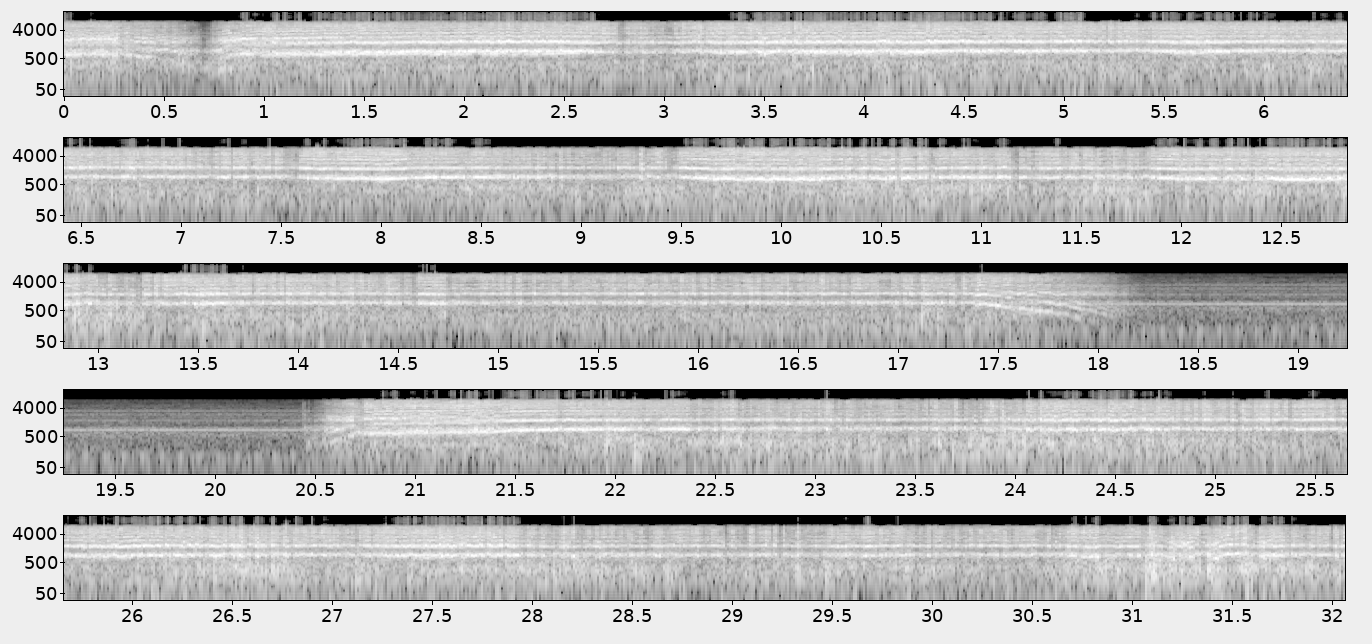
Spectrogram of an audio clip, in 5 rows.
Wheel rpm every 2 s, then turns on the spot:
140, 210, 220, 230, 230, 220, 220, 230, 190, 0, 110, 230, 230, 230, 230, 230.
none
